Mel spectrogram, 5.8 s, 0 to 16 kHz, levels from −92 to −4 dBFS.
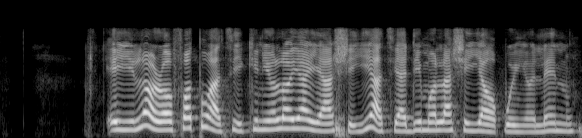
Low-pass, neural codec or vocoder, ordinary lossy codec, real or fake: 7.2 kHz; codec, 16 kHz, 4.8 kbps, FACodec; none; fake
